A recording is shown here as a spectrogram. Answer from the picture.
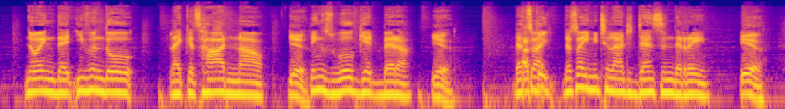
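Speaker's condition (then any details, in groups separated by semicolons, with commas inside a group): No condition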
